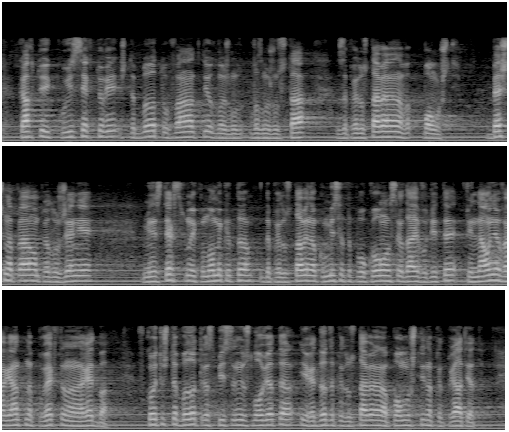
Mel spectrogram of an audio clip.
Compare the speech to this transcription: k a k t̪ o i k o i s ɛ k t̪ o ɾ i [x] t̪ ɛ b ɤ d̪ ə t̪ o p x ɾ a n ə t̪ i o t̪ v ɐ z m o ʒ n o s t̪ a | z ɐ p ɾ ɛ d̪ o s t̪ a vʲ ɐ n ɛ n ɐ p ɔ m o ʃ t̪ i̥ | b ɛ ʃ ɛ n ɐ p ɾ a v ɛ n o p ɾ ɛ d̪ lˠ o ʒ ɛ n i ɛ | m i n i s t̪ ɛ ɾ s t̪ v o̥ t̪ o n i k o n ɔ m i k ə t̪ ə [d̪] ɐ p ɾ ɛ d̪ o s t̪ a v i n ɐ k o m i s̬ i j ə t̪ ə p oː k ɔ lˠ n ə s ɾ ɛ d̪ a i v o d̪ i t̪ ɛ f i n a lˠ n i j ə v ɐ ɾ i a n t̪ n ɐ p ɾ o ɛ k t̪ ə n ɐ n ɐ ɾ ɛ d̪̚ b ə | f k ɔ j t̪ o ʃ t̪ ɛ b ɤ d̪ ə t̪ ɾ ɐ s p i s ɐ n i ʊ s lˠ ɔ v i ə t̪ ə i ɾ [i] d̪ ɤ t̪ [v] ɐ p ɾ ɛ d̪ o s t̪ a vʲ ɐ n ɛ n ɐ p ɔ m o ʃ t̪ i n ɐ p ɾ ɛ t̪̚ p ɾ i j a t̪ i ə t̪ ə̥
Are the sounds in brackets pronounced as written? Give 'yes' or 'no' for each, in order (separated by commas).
no, yes, no, no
